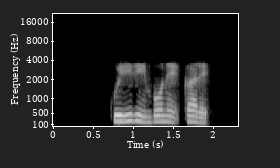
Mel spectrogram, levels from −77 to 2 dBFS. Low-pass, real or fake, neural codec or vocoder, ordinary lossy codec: 3.6 kHz; real; none; MP3, 32 kbps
